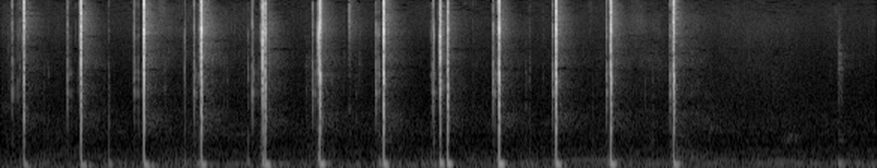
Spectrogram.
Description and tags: Sounds from objects that are beloved to the participant pupils at the Doctor Puigvert school, in Barcelona. The source of the sounds has to be guessed.
doctor-puigvert, mysounds, sonsdebarcelona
